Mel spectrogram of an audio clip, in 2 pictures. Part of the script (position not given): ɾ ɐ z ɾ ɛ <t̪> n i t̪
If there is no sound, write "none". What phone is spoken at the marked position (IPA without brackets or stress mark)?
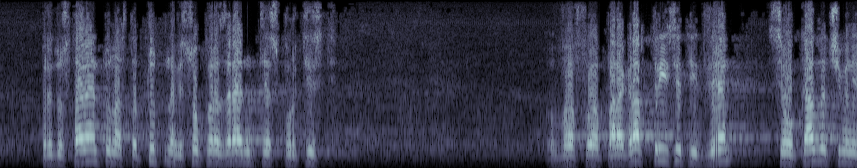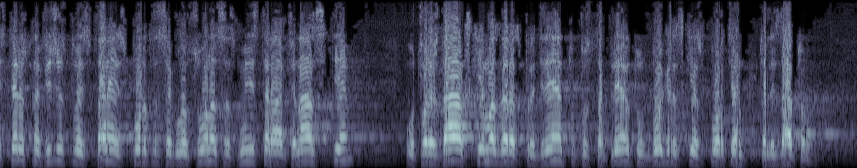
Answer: d̪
